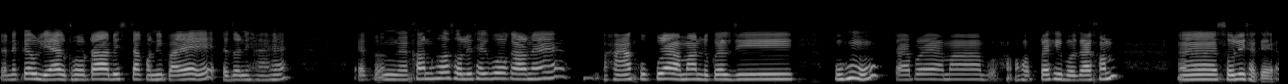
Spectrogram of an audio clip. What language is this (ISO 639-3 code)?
asm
